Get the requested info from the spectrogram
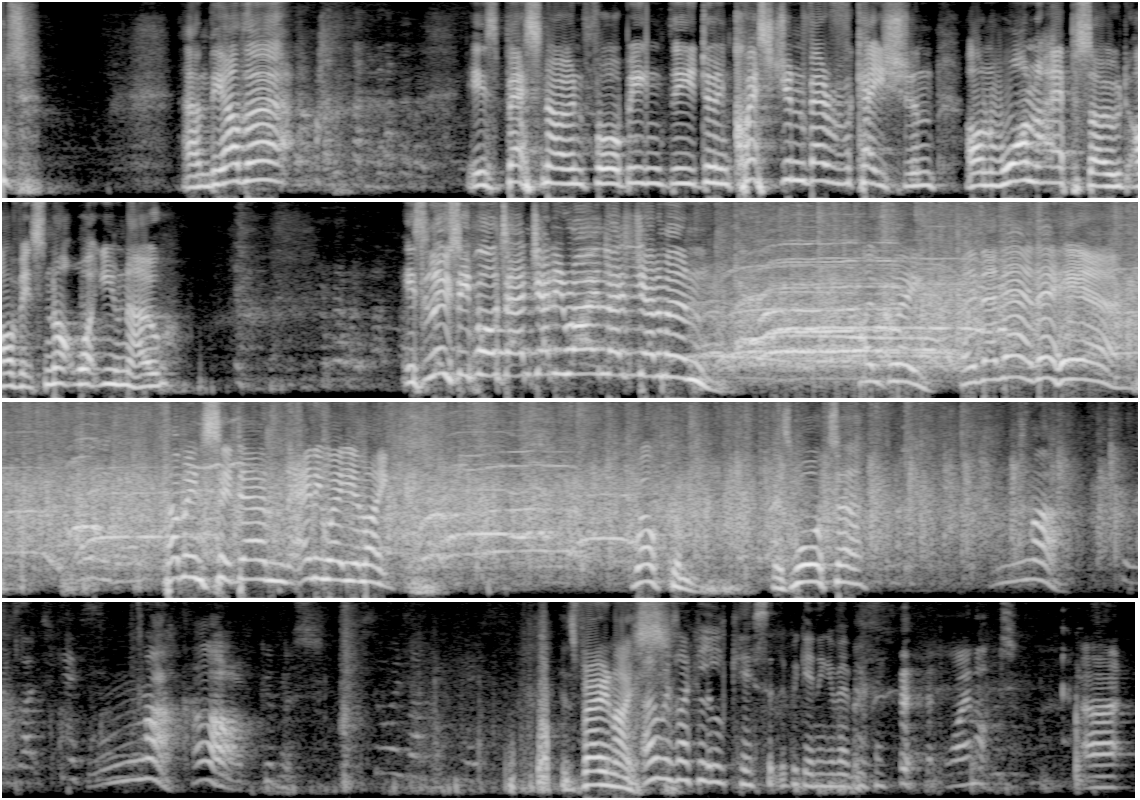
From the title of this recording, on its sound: Leicester Square Theatre Podcast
